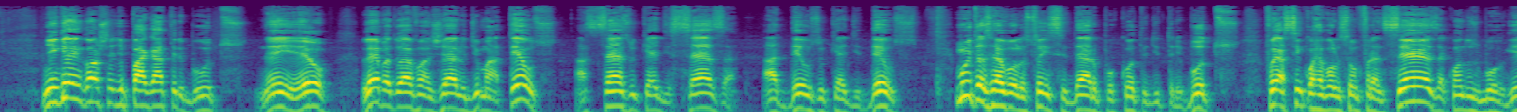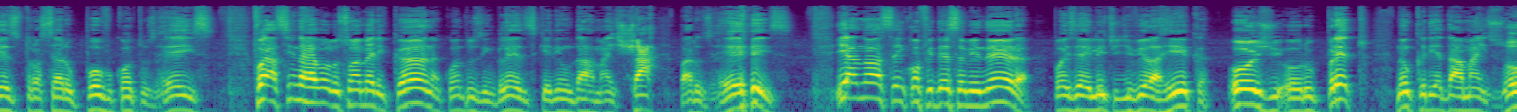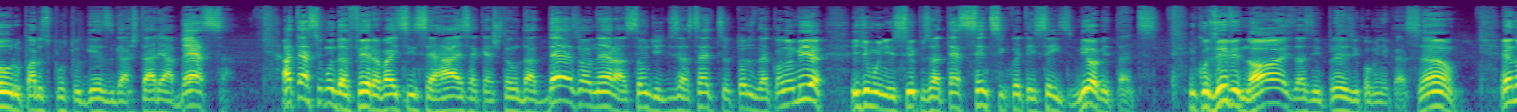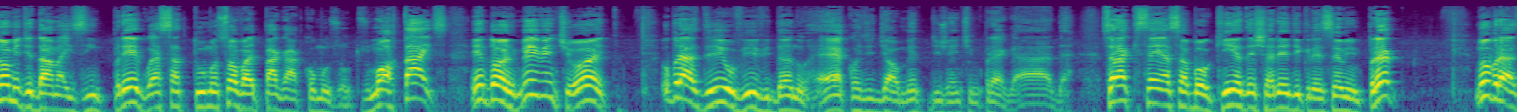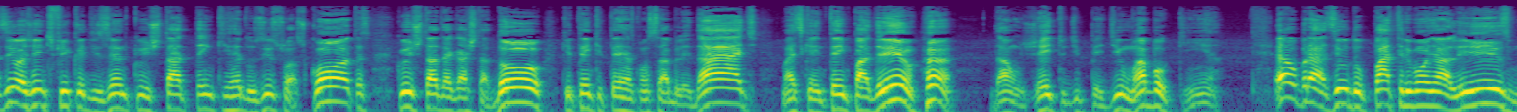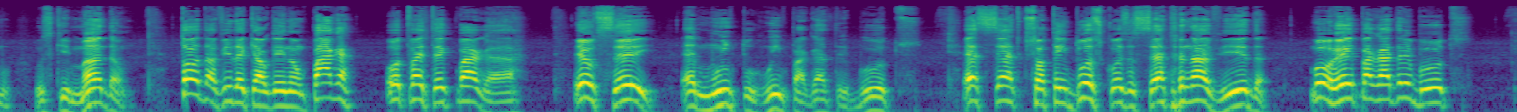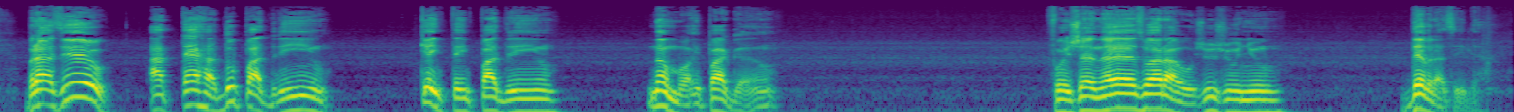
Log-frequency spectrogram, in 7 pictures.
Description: Comentário desta sexta-feira
direto de Brasília.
